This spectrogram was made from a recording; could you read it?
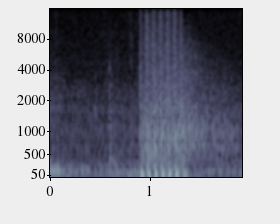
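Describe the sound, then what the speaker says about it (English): A quick burst of automatic gunfire fired from a car window in the video game H1Z1, about eight rapid loud shots in under half a second, standing out over a low engine hum. "He's kind of popping out the window and shooting people."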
